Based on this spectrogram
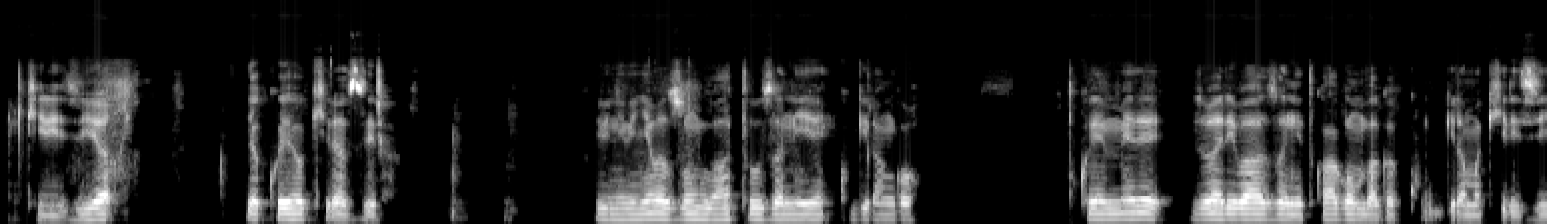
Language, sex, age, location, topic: Kinyarwanda, female, 18-24, Musanze, government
